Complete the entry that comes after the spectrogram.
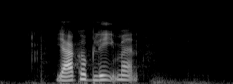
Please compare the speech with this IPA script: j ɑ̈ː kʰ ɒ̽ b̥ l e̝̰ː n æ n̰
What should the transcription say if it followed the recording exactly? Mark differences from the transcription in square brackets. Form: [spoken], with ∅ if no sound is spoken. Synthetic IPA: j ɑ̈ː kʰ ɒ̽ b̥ l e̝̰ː [m] æ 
